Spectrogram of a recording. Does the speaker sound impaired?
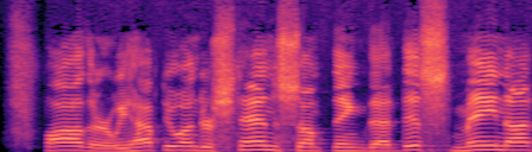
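No.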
